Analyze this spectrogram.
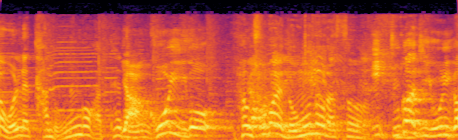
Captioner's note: slap!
